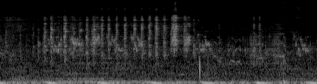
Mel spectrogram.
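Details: Five lovebirds give rapid, dense, squawky chirps that follow one another quickly in a busy, harsh chatter, with a low hum running underneath.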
